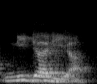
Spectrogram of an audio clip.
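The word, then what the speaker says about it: Cnidaria: তাহলে হাইড্রা দেখতে পেলাম, এই দলটার নাম নিডারিয়া, দলের নাম নিডারিয়া, সি দিয়ে ইংরেজিতে শুরু, যেখানে সিটা উচ্চারণ হয় না।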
